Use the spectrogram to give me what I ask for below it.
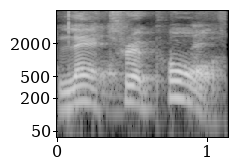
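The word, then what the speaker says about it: Le Tréport: Leitchport. Le Treport, as the froggies would say.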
